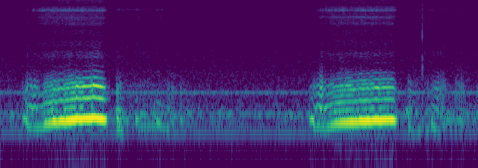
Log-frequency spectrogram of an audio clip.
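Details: Sleeping pit bull snoring very loudly: two drawn-out rattling snores about three seconds apart, each with a low buzzing vibration.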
